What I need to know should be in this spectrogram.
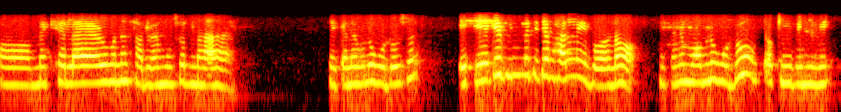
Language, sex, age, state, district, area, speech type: Assamese, female, 18-30, Assam, Sivasagar, rural, conversation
